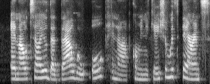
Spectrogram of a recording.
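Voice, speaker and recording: A woman with a Portuguese accent talks at a moderate pace, her medium pitch showing ordinary variation. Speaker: teacher. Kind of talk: interview.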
